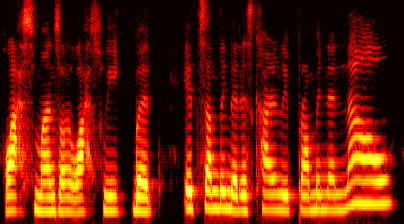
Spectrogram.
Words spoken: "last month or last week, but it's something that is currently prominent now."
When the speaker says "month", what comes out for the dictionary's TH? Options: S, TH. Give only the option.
S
